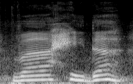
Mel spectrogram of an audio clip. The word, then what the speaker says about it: وَاحِدَةٌ: واحدہ ہا کا تلفظ کہاں سے نکالنا ہے یہ آپ نے پریکٹس کرنی ہے اور آخر میں پھر سے ہا کی آواز آنی چاہیے.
